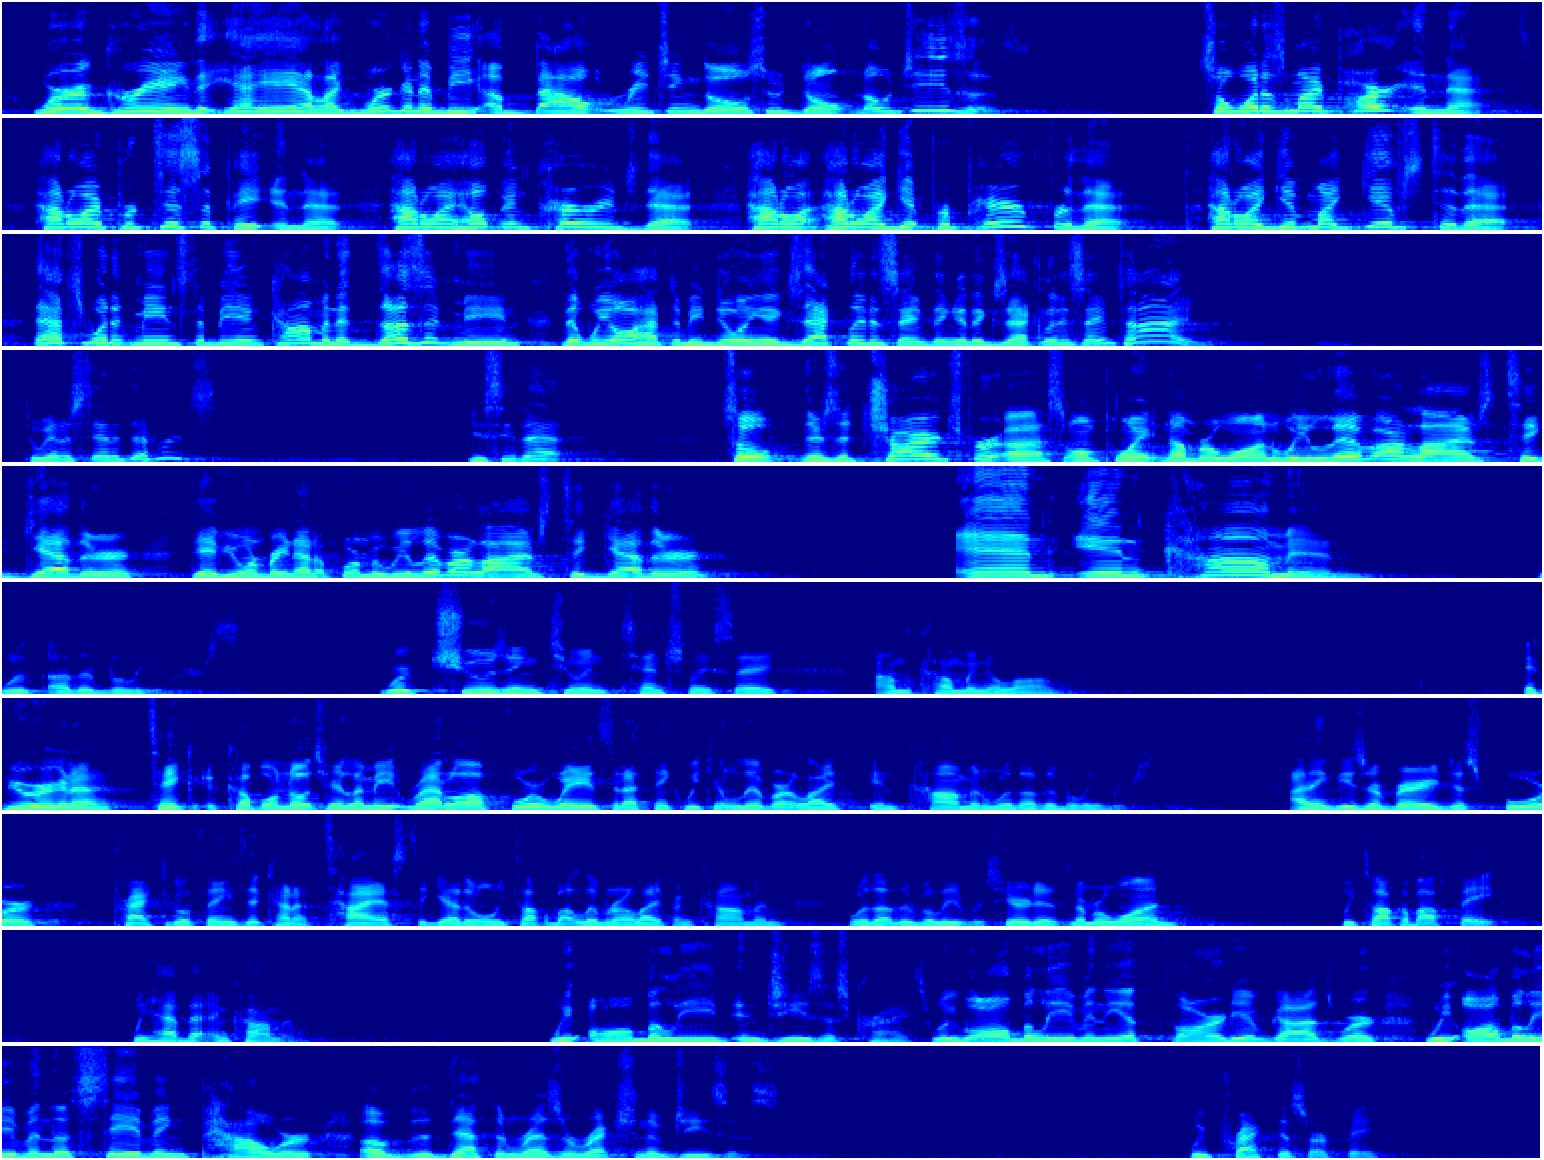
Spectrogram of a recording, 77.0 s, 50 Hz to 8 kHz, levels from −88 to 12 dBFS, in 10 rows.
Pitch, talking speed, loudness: 185 Hz, 185 wpm, -44 LUFS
